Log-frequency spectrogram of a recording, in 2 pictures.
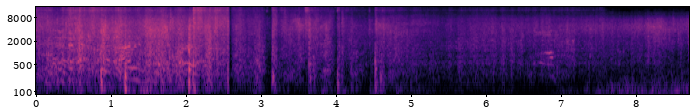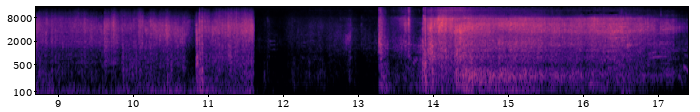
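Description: Snowboard sliding over packed snow: a steady scraping hiss with wind buffeting the camera microphone and sharp knocks in the first few seconds. The sound drops out for over a second near the end, then the scraping resumes.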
